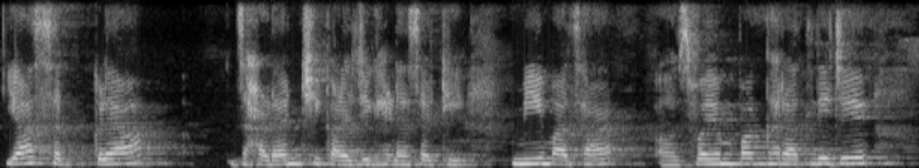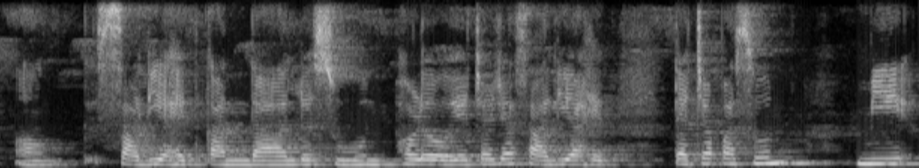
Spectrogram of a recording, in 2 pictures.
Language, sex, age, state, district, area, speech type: Marathi, female, 45-60, Maharashtra, Satara, urban, spontaneous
